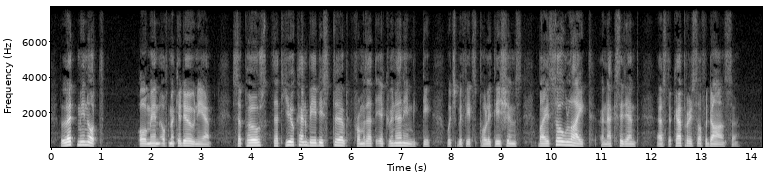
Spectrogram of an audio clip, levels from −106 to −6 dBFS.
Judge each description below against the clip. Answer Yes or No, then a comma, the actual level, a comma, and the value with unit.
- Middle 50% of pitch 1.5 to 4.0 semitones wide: Yes, average, 3.7 semitones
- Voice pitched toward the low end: Yes, low, 125 Hz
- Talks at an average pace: No, slow, 125 wpm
